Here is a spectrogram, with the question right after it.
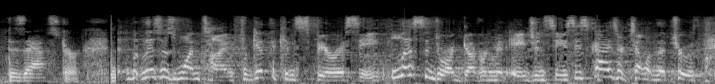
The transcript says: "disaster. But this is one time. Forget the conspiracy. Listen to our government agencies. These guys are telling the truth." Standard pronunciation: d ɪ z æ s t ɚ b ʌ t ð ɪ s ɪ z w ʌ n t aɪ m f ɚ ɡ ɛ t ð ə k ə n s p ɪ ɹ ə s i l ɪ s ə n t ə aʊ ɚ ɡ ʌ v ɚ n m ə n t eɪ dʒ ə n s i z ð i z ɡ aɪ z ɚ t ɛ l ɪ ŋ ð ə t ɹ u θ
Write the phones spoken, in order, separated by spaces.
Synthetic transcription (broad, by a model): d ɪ z æ s t ɚ b ʌ t ð ɪ s ɪ z w ʌ n t aɪ m f ɚ ɡ ɛ t ð ə k ə n s p ɪ ɹ ə s i l ɪ s ə n t ə aʊ ɚ ɡ ʌ v ɚ n m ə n t eɪ dʒ ə n s i z ð i z ɡ aɪ z ɚ t ɛ l ɪ ŋ ð ə t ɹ u θ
